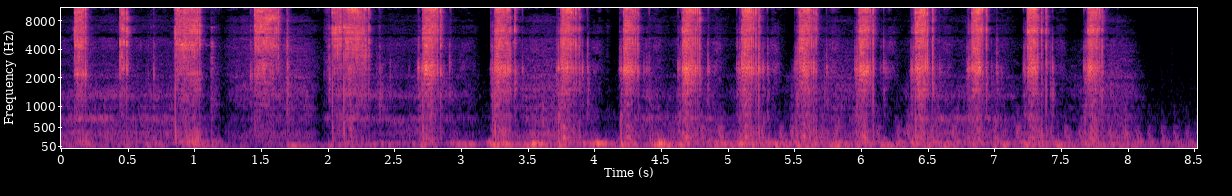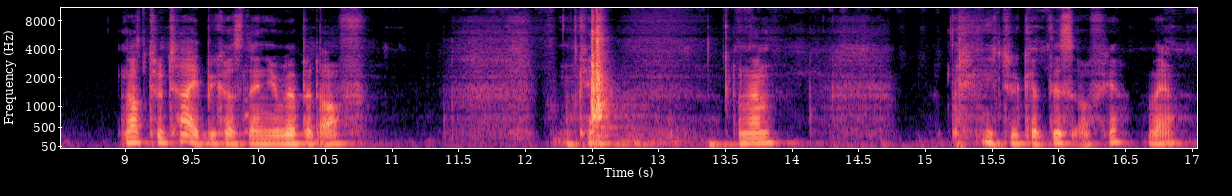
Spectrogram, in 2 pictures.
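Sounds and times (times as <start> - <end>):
hand ratchet clicking: 0.0 - 7.9.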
